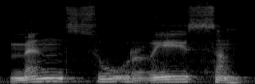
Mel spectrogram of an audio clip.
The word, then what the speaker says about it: mensuration: Now, the pronunciation according to the Merriam-Webster dictionary, mensuration. Mensuration.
